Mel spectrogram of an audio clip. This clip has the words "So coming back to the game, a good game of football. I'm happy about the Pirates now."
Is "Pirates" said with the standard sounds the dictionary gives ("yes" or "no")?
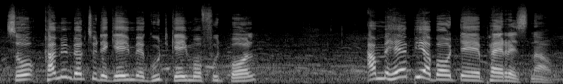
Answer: yes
